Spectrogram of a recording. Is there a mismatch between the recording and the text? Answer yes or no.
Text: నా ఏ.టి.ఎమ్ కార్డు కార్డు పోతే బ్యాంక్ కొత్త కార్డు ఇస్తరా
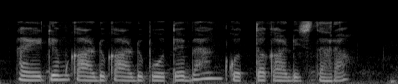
no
